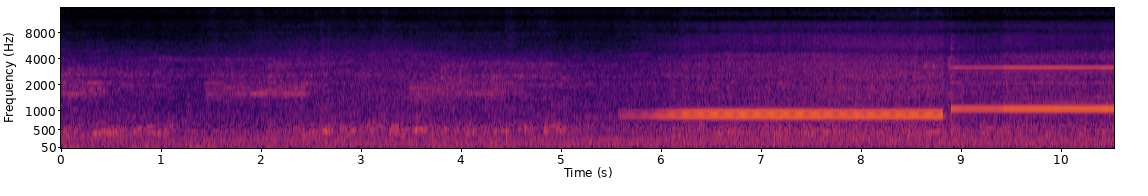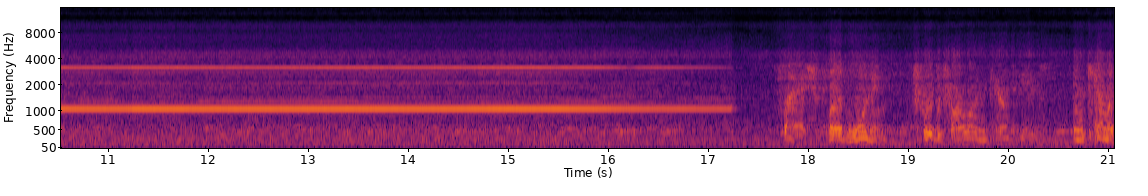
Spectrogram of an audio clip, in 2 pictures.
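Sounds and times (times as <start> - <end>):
single steady alarm tone: 5.6 - 17.3
two-note alarm tone: 5.6 - 17.3.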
